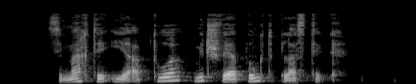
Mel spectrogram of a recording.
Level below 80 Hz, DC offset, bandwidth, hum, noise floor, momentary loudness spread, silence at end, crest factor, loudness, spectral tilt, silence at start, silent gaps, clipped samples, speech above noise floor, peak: -74 dBFS; under 0.1%; 11.5 kHz; none; -71 dBFS; 13 LU; 0.7 s; 20 dB; -26 LUFS; -4.5 dB/octave; 0.5 s; none; under 0.1%; 45 dB; -8 dBFS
